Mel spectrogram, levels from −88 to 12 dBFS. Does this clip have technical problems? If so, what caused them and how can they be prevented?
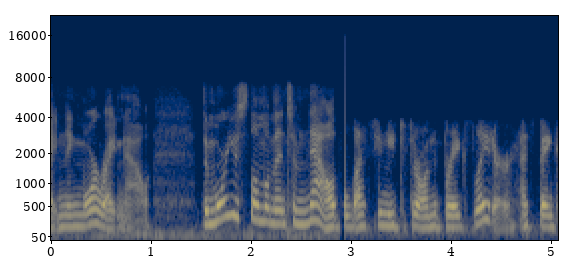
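Yes. A handover gap occurs at 2.87 to 2.93 s, just after "you slow momentum now": the sound cuts out for about 60 ms while the call moves between networks and no speech frames arrive. Anything spoken in that window is lost. Prevention: keep the phone on one stable network, for example by staying in strong coverage or disabling Wi-Fi calling during the call.

From 2.93 s to the end, the call shows a fallback to narrowband. Before this point the audio is clean HD Voice, consistent with high-rate AMR-WB. After the switch, nothing remains above 4 kHz, and the sound becomes dull and rougher, which fits a low-rate AMR-NB mode around 7.4 kbit/s. Prevention: make sure both ends and the networks along the path support wideband codecs throughout the call.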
